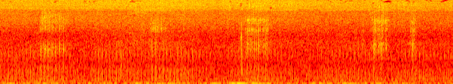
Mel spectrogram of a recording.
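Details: {'caption': 'Cat purring in a windy cabin, deep steady vibrating rumble underneath, wind hiss above, and several brief scraping or clicking bursts scattered through the clip.'}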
